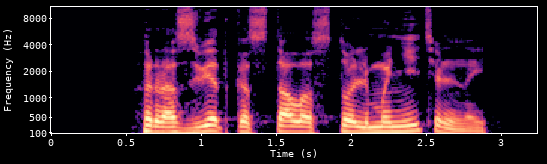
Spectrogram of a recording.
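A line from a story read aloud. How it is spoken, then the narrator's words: Snorting. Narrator (Russian): хмыкнул Петр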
